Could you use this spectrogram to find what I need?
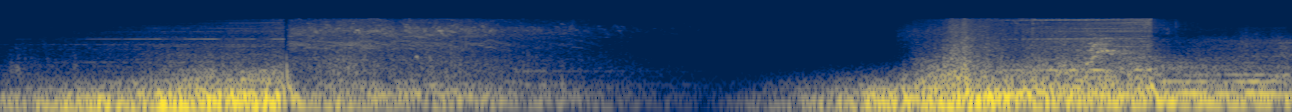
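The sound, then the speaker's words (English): A massive explosion roar of a comet fragment hitting Central Florida in the film Greenland, deep and thunderous, surges loudly, fades almost to silence midway, then erupts again into a sustained, rumbling blast. “We now are getting word that the fragment has hit Central Florida.”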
